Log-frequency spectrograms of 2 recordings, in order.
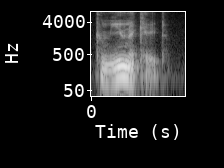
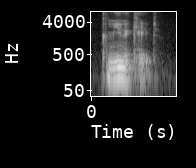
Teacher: the mun and the kate, are pronounced more slowly with a higher pitch and with a clearer vowel sound · We tend to stress in this word the second and then the last syllable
